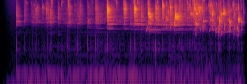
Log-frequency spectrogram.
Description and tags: water poured into metal bowl
pouring water into a metal bowl
field-recording, metalic, sound-effect, water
